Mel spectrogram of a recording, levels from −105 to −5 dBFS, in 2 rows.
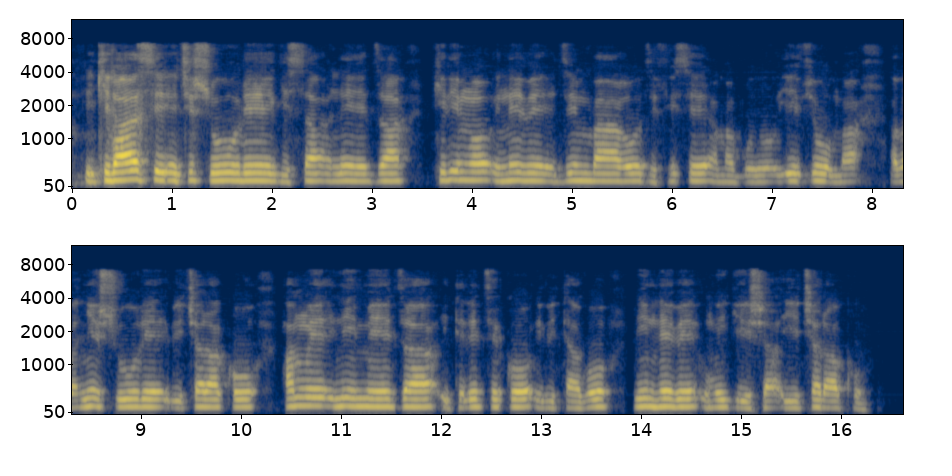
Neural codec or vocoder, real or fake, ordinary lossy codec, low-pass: codec, 16 kHz, 4 kbps, FunCodec, trained on Chinese and English, 50 frames a second; fake; AAC, 48 kbps; 7.2 kHz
